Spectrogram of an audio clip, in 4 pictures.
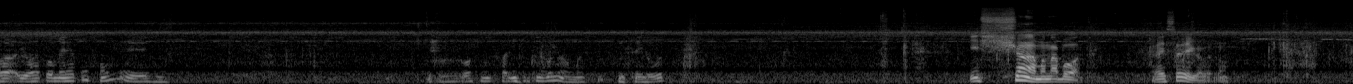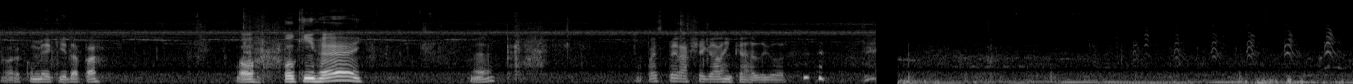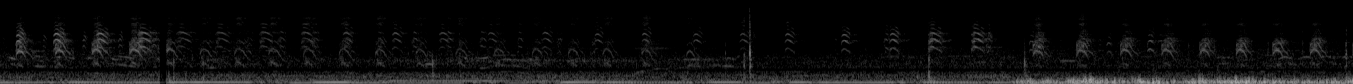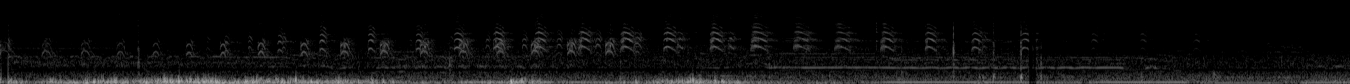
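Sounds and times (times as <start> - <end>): wind buffeting microphone: 25.0 - 28.0, 36.9 - 48.9.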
